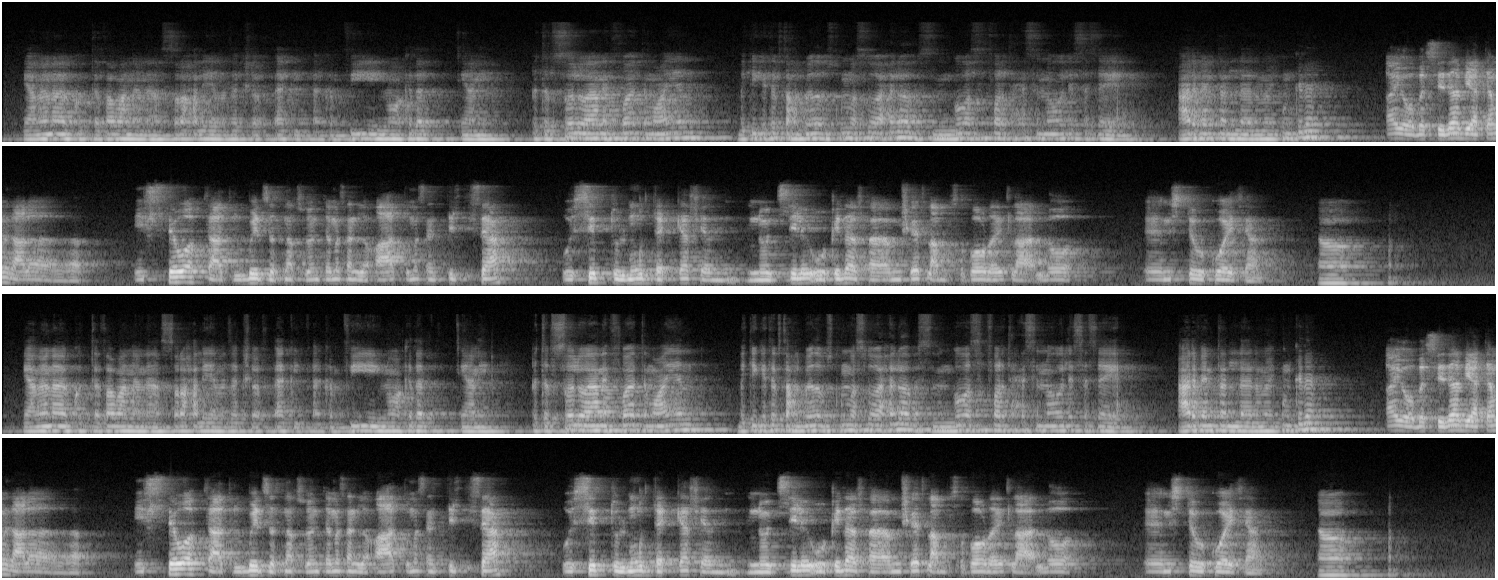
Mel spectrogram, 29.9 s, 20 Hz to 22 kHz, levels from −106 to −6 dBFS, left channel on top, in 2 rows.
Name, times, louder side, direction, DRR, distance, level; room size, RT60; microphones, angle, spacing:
voice 1, 0.2-4.3 4.6-4.9 5.3-7.0 7.3-11.2 11.8-13.2 28.1-28.4, right 1 dB, 70° right, 5 dB, 1.5 m, -33 dB
voice 2, 13.8-15.7 16.3-20.0 20.5-25.6 26.4-27.5, right 1 dB, 10° right, 7 dB, 0.4 m, -29 dB
13.0 x 10.0 x 5.7 m, 1.2 s
head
